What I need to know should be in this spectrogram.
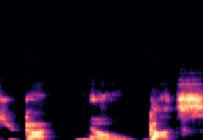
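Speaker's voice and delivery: very slow, drawn-out whisper. Retelling a scene where one man stabs another, retelling a whisper. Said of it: "he just whispers".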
